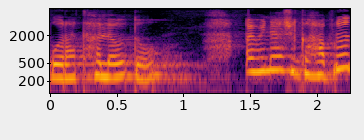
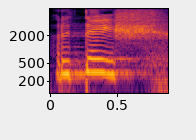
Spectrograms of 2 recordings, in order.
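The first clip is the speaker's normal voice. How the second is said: calls out Ritesh, a little louder; shouting a name; 2 semitones higher, 3 dB louder, much slower than usual. Acted. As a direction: summon him with a sharp call. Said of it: "तो जोरात ओरडतो". (रितेशला मोठ्याने हाक)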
